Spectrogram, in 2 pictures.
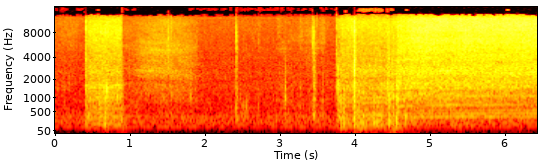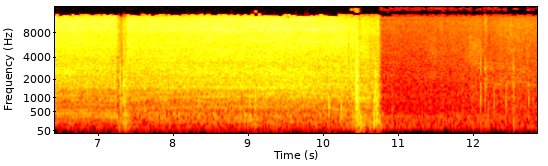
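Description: Cadillac CTS power sunroof motor running steadily for about seven seconds as it slides the glass panel open, then cutting off abruptly with a clunk. There is a brief burst of noise about half a second in.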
